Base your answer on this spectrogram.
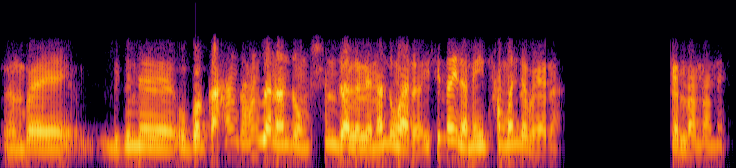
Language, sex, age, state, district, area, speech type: Bodo, male, 45-60, Assam, Kokrajhar, rural, conversation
